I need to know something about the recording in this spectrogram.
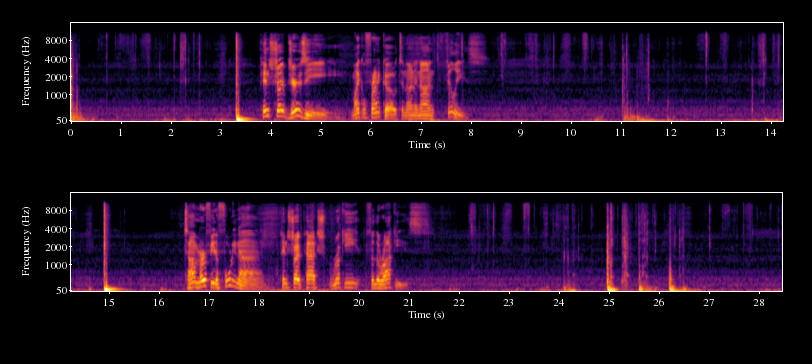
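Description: Plastic card holders click and rustle as they are handled.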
